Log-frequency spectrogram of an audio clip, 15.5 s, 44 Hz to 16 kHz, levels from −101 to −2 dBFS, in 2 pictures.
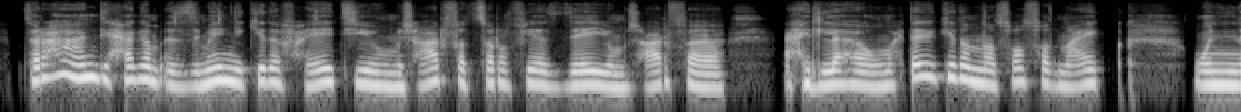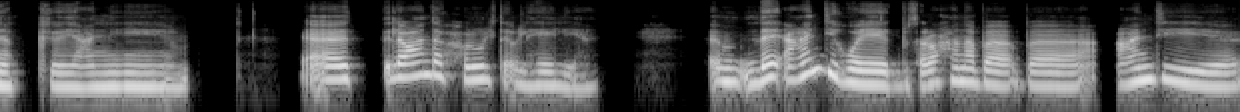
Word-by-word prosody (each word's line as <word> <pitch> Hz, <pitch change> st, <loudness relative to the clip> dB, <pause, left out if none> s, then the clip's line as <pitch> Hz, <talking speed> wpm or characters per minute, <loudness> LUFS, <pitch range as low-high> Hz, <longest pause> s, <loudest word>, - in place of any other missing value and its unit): بصراحة 270 Hz, +6 st, +2 dB
عندي 265 Hz, -1 st, +5 dB
حاجة 245 Hz, +1 st, +1 dB
مأزماني 205 Hz, +2 st, +2 dB
كده 220 Hz, +1 st, 0 dB
في 205 Hz, -, -10 dB
حياتي، 200 Hz, +1 st, 0 dB
ومش 175 Hz, -1 st, -2 dB
عارفة 220 Hz, +3 st, -2 dB
أتصرَّف 200 Hz, -1 st, -4 dB
فيها 200 Hz, -2 st, +1 dB
إزاي، 185 Hz, +1 st, +1 dB
ومش 165 Hz, 0 st, -4 dB
عارفة 180 Hz, -3 st, -1 dB, 0.4 s
أحلَّها، 195 Hz, 0 st, +1 dB
ومحتاجة 185 Hz, +11 st, 0 dB
كده 265 Hz, -2 st, +4 dB
إن 215 Hz, -4 st, +3 dB
أفضفض 200 Hz, +1 st, -4 dB
معاك، 190 Hz, +4 st, -2 dB, 0.6 s
وإنّك 185 Hz, -1 st, +3 dB, 0.2 s
يعني 170 Hz, 0 st, -2 dB, 0.8 s
آآ، 250 Hz, 0 st, +3 dB, 0.2 s
لو 275 Hz, +2 st, +4 dB
عندك 305 Hz, +1 st, +2 dB
حلول 245 Hz, 0 st, 0 dB
تقولها 185 Hz, -4 st, -5 dB
لي 175 Hz, -3 st, -7 dB
يعني، 160 Hz, +2 st, -14 dB, 0.7 s
امم 220 Hz, -2 st, -1 dB
د -, -, +3 dB
عندي 295 Hz, -, +3 dB
هوايات، 195 Hz, -4 st, +3 dB
بصراحة 190 Hz, +5 st, -3 dB
أنا 220 Hz, -1 st, +1 dB
ب 195 Hz, -1 st, -1 dB
ب 185 Hz, -, -7 dB, 0.5 s
عندي 210 Hz, -4 st, +1 dB
200 Hz, 145 wpm, -23 LUFS, 180-230 Hz, 0.8 s, عندي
